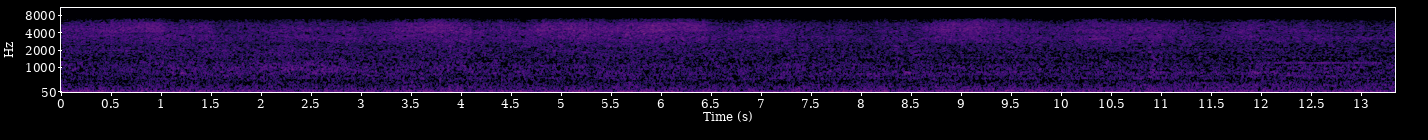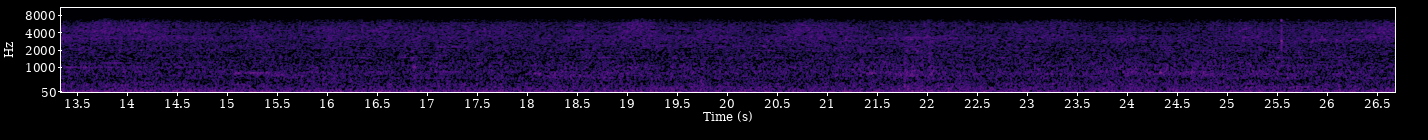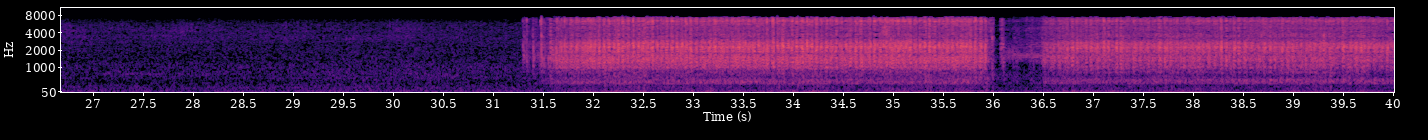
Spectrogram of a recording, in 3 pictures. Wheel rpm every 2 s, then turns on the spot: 0, 0, 0, 0, 0, 0, 0, 0, 0, 0, 0, 0, 0, 0, 0, 10, 30, 30, 20, 30.
30-40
